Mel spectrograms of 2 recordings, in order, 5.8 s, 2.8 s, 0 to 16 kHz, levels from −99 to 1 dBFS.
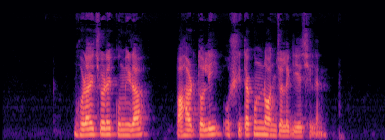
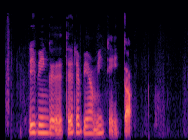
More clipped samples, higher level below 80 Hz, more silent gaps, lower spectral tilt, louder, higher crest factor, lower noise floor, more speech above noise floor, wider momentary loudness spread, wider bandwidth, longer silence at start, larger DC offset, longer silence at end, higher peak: neither; first, -68 dBFS vs -78 dBFS; neither; about the same, -8 dB/octave vs -7.5 dB/octave; first, -23 LUFS vs -29 LUFS; about the same, 22 dB vs 20 dB; first, -77 dBFS vs -64 dBFS; first, 54 dB vs 36 dB; first, 15 LU vs 5 LU; first, 11.5 kHz vs 6.6 kHz; first, 1.1 s vs 0.1 s; neither; about the same, 0.9 s vs 0.85 s; first, -4 dBFS vs -10 dBFS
